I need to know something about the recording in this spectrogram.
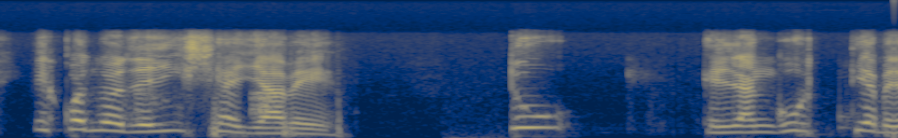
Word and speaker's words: Yahvé: O sea que siempre que leas esas 4 consonantes, vos tenés que pronunciar Yahvé. ¿Sí? Yahvé. Bien. No con T final. Yahvé.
